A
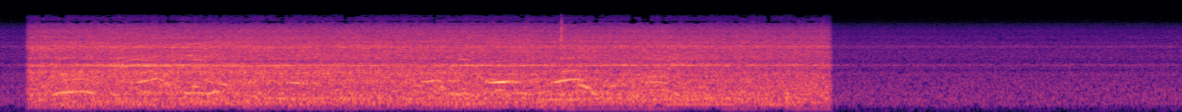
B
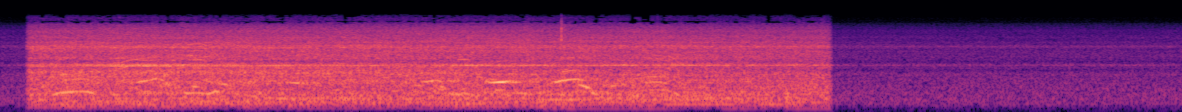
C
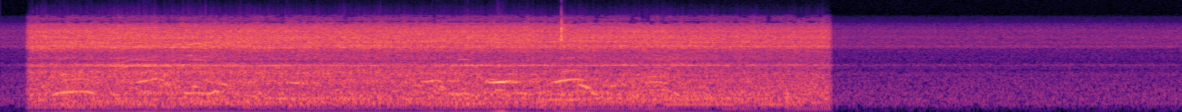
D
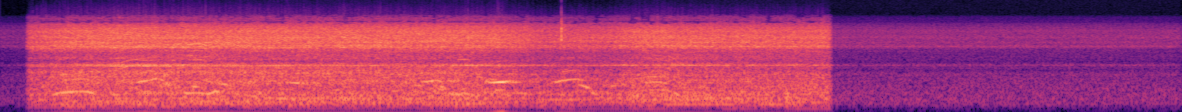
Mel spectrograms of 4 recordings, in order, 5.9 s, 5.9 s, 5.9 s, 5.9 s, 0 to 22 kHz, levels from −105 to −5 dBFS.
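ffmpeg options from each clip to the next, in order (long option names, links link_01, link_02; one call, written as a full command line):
ffmpeg -i in.wav -af anull out.wav
ffmpeg -i in.wav -af "aeval=exprs='0.299*(cos(1*acos(clip(val(0)/0.299,-1,1)))-cos(1*PI/2))+0.0106*(cos(2*acos(clip(val(0)/0.299,-1,1)))-cos(2*PI/2))+0.00188*(cos(7*acos(clip(val(0)/0.299,-1,1)))-cos(7*PI/2))':channel_layout=same,aexciter=amount=6.7:drive=5:freq=5100,volume=-2dB" out.wav
ffmpeg -i in.wav -af "dynaudnorm=framelen=190:gausssize=3:maxgain=5.5dB" out.wav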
